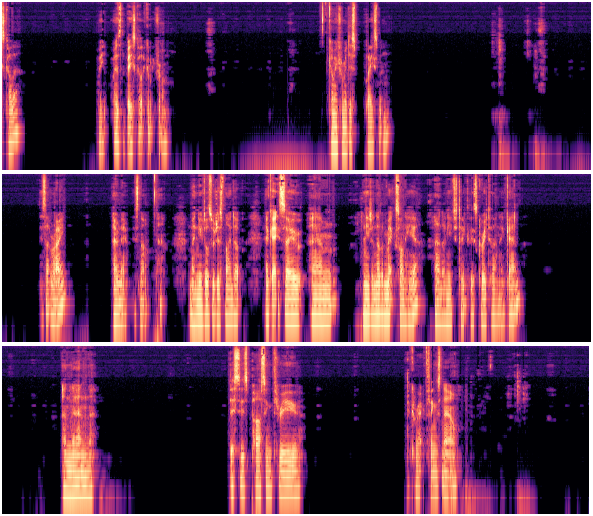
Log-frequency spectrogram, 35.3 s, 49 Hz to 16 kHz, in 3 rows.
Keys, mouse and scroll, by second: 2.0-2.4 scroll up 1, 2.4 middle click, 2.8 scroll up 7, 3.1-3.8 scroll down 1, 3.8 scroll down 5, 4.1-5.4 middle drag, 5.4-5.9 scroll up 8, 10.4-10.7 scroll down 9, 10.7-13.1 middle drag, 13.1-13.9 drag, 13.9-14.2 middle drag, 14.2 scroll up 2, 14.5-17.0 middle drag, 17.0 scroll down 3, 17.3-18.4 middle drag, 18.4 click, 18.6 shift+d, 19.1 middle click, 19.3-19.6 scroll up 6, 19.6 middle click, 20.0-20.3 scroll down 5, 21.2 click, 23.8 middle click, 24.2 scroll up 3, 24.8 ctrl+shift+click, 26.9 scroll down 1, 26.9-29.5 middle drag, 29.5 click, 32.2 ctrl+shift+click, 32.5-33.4 middle drag, 33.4 click, 33.5 g, 34.5 middle click, 35.0 scroll up 2.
